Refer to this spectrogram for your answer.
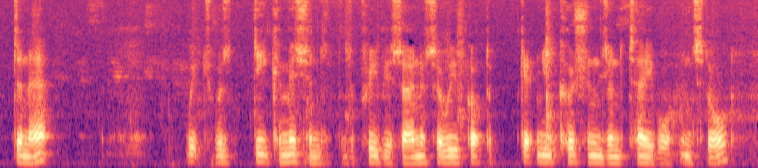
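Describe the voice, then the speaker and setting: This man has a West Country accent and a dark, mellow tone at medium pitch. He talks at a moderate pace with monotone, flat intonation. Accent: West Country (wurzel). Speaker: narrowboat owner. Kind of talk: amateur video home tour. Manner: casual, hesitant.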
